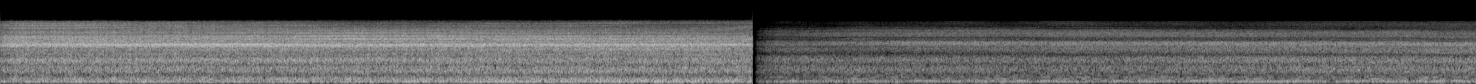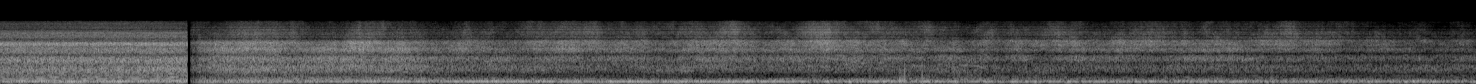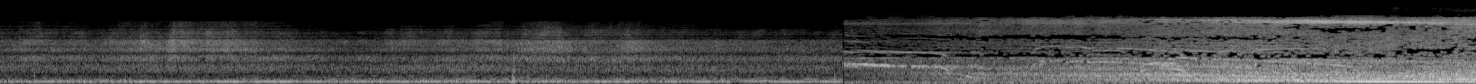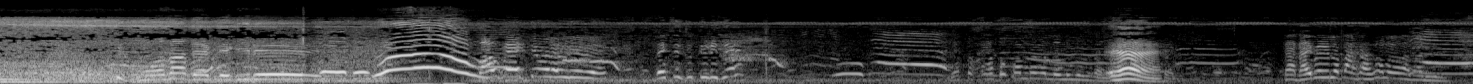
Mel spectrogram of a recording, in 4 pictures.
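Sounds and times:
turboprop engines droning: 0.0s - 59.0s.

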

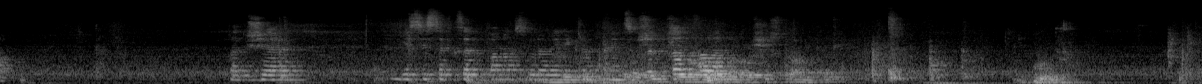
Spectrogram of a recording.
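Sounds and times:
person speaking: 3.9s - 8.5s.

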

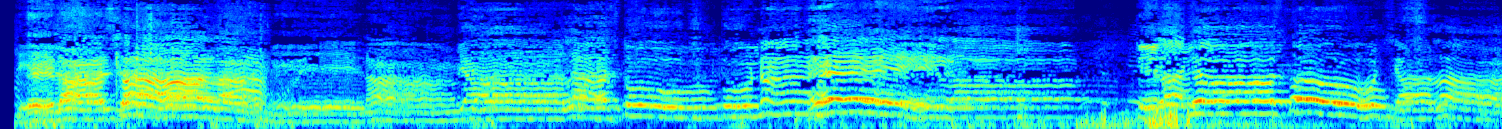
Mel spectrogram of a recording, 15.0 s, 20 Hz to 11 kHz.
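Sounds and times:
chanted vocal line: 0.2s - 15.0s.

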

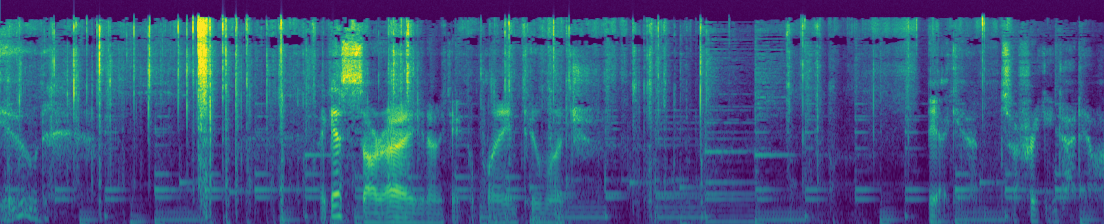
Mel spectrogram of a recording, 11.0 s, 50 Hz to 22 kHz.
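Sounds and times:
foil wrapper crinkle: 0.0s - 7.0s
background music: 0.0s - 11.0s.

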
